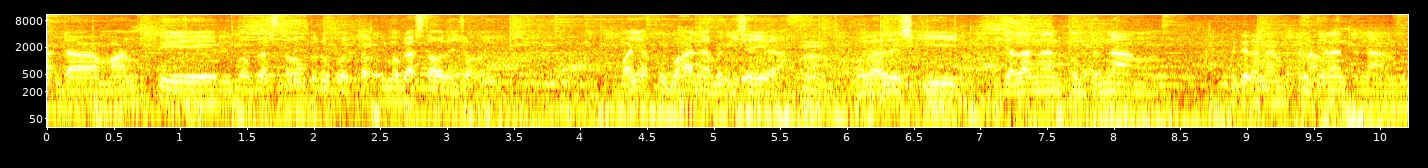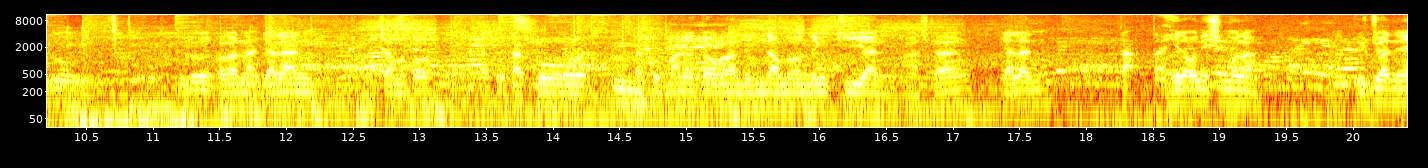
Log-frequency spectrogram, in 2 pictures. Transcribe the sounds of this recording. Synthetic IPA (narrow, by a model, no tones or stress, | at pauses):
naʔdamampelimabəlast̪aɦʊnkədupət̪alimabəlast̪aɦʊnlasaʔla | baɲaʔ̚pəubaɦanlahbaɡisajamutaadəsəki | pəd͡ʒalananpʊnt̪ənaŋ | pəd͡ʒalanan | d͡ʒalant̪ənaŋdulu | dulukalawnaʔd͡ʒalan | mat͡ʃamapə | t̪akʊt̪ːakʊt̪̚akʊt̪̚manaat̪awoɾaŋdəndamlandəŋkikanasə̥kaɾaŋ | d͡ʒalan | t̪a̰ʔt̪aʔɦiɾanisəmualah | at̪ud͡ʒuan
